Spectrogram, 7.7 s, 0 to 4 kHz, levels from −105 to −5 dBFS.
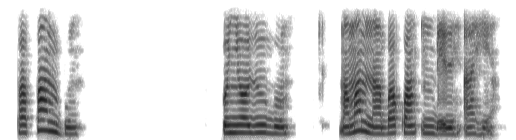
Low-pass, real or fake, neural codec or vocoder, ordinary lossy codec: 3.6 kHz; real; none; none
